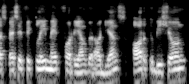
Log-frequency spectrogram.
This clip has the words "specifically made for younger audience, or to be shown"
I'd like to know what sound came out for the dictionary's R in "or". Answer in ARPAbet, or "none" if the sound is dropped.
R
